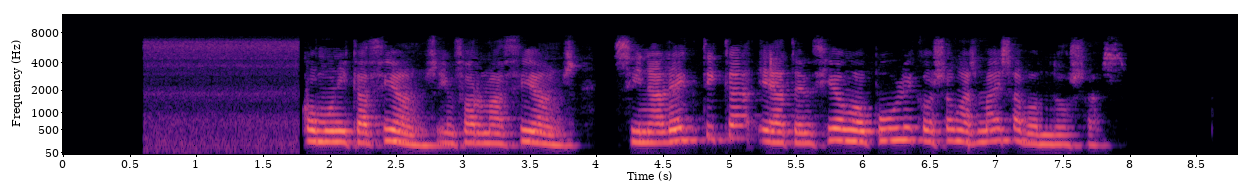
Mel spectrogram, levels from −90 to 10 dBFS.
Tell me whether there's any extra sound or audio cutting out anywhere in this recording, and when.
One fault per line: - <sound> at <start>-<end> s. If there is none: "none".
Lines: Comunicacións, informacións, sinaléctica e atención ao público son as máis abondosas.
none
